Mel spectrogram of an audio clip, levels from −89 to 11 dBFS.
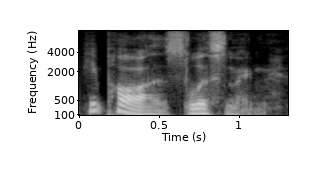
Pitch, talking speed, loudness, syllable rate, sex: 110 Hz, 135 wpm, -17 LUFS, 5.4 syllables/s, male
